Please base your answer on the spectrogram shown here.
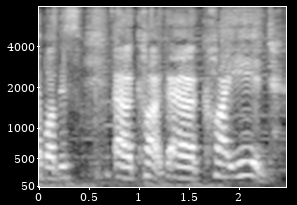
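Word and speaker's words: Qaa'ed: about this uh uh kayed kai it's spelled q double a hyphen e d you know so let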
